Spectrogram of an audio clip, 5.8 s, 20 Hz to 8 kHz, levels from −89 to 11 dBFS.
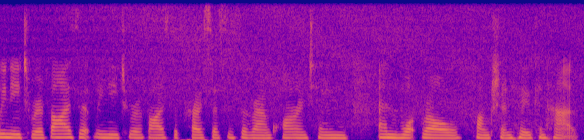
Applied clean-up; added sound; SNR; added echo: neural mask model Resemble Enhance denoiser.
